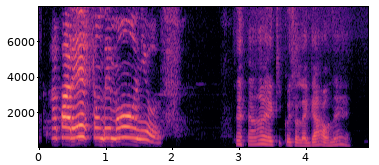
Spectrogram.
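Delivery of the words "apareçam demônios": high, loud taunting shout. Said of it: "Ele gritava assim".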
